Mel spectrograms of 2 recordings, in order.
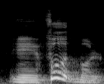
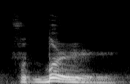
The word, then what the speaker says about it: fútbol: pero resulta que nosotros los centroamericanos decimos fútbol con acento en la o fútbol entonces se convierte en una palabra aguda y como no termina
